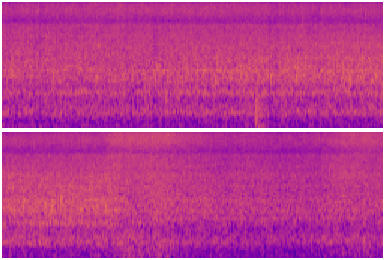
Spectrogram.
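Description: Blended tomato sizzling loudly in hot oil with fried onions, stirred with a wooden spoon in a metal pot. A single soft knock comes about two seconds in.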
